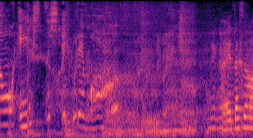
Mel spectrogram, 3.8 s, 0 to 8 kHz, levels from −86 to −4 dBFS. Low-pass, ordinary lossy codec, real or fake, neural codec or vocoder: none; none; fake; codec, 16 kHz, 4 kbps, X-Codec, WavLM features, trained on Multilingual LibriSpeech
